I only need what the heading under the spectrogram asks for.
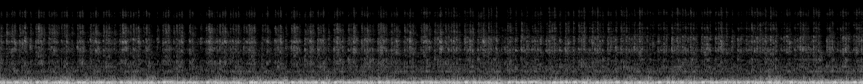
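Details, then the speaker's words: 1991 Chevy Silverado C1500 350 V8 with Summit cam and 650 double-pumper carburetor, idling around 600–650 rpm: low loping rumble about two beats per second, steady with no pops or misfires; normal cammed V8 idle. "but when i put this 650 on a double pumper on it it seems the the the love to be out of a little bit lower so right now it's at 600 650 um rpm but it runs pretty smooth you know it don't pop and it's got a nice sound to it"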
